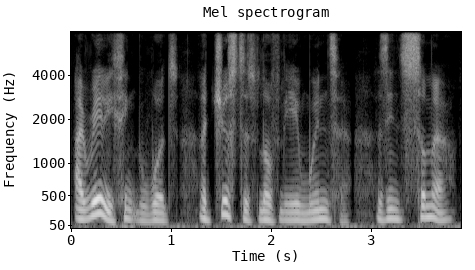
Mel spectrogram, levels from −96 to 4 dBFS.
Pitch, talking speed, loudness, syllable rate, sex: 135 Hz, 215 wpm, -20 LUFS, 6.0 syllables/s, male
